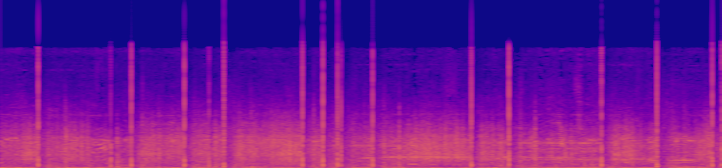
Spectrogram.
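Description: Fireworks display: a rapid, continuous run of sharp shell bursts and crackling, many reports a second, over a steady low rumble.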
